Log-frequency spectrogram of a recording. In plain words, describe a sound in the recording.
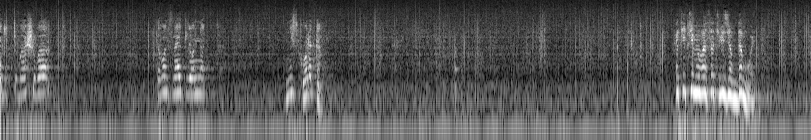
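A man speaks in short, gruff bursts with long pauses between them.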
